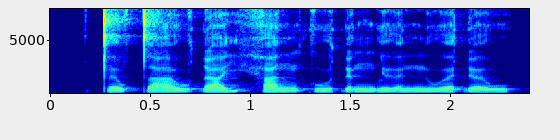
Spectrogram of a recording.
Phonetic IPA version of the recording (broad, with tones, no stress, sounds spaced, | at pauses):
t̪ ə˨˩ w t̪ aː˨˩ w ɗ a˨˩ j h a˧ n k u˧ ɗ ə˨˩˦ ŋ l ɨ˨˩˨ ə̯ n u˧ ə̯ ɗ ə˨˩˨ w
